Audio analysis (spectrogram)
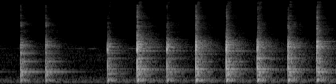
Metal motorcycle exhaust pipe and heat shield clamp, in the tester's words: You can hear a little bit of buzzing on some spots, and that would be your exhaust clamp, heat shield clamp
